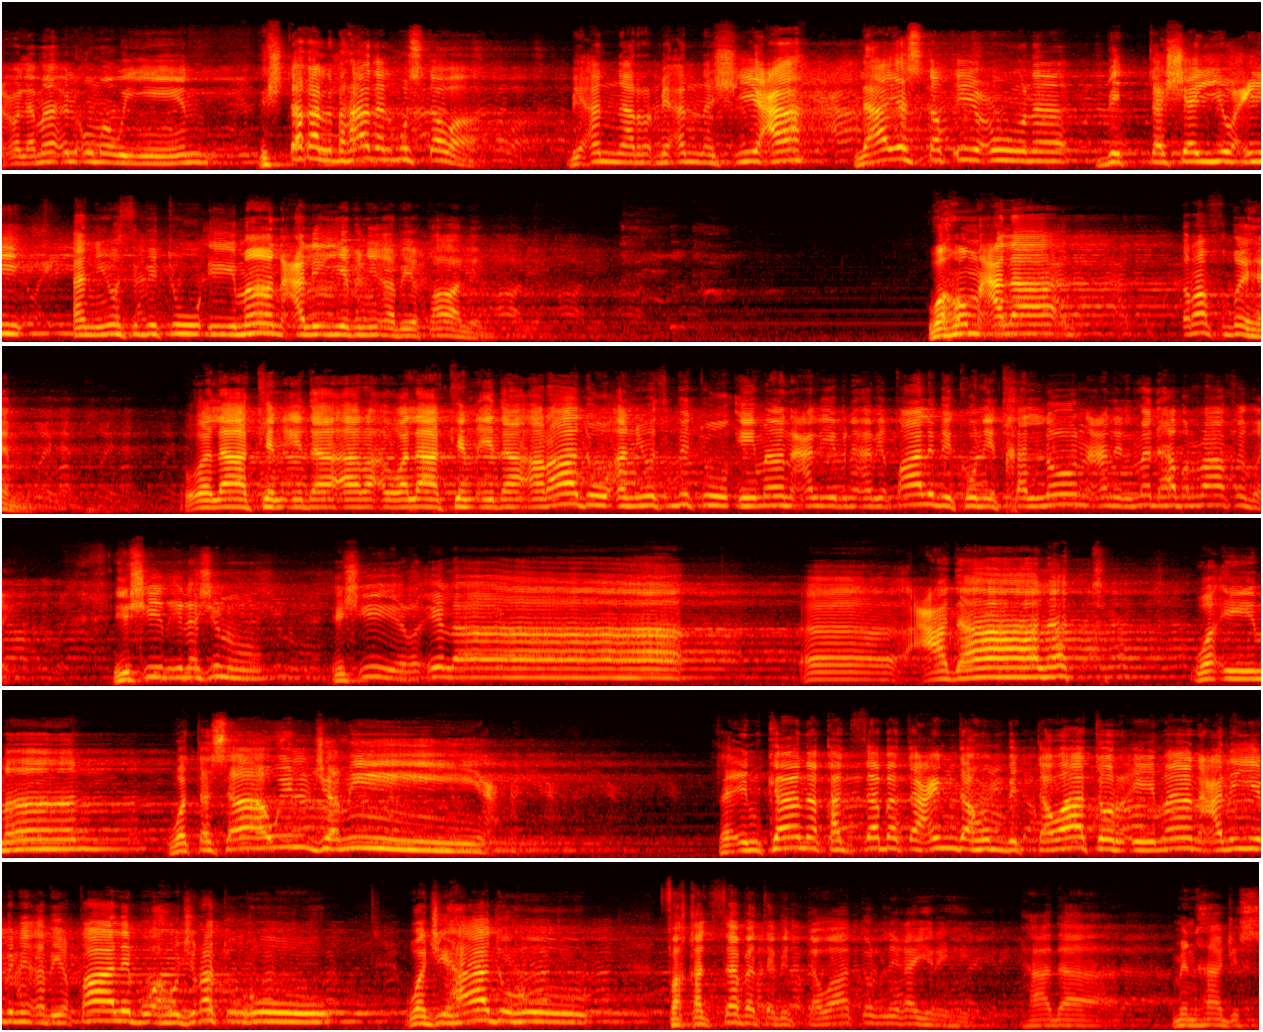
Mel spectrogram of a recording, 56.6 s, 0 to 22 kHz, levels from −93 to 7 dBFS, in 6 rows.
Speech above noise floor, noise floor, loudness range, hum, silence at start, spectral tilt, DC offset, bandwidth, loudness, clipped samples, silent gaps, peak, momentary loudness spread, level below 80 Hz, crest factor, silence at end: 40 dB; -68 dBFS; 7 LU; none; 0 s; -3 dB/octave; under 0.1%; 13.5 kHz; -27 LUFS; under 0.1%; none; -4 dBFS; 18 LU; -72 dBFS; 26 dB; 0 s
